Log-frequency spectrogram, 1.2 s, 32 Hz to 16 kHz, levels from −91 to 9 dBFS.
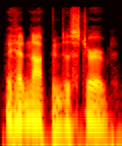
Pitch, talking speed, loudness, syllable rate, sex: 85 Hz, 245 wpm, -20 LUFS, 6.1 syllables/s, male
